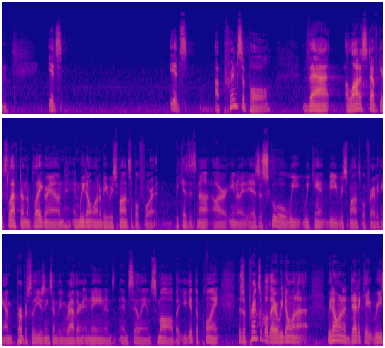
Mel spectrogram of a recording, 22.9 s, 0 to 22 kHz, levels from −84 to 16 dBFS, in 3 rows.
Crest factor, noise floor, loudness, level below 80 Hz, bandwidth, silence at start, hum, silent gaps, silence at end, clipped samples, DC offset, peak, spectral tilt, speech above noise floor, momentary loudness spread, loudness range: 24 dB; -63 dBFS; -36 LUFS; -64 dBFS; 16.5 kHz; 0 s; none; none; 0 s; under 0.1%; under 0.1%; -12 dBFS; -3.5 dB/octave; 27 dB; 14 LU; 8 LU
